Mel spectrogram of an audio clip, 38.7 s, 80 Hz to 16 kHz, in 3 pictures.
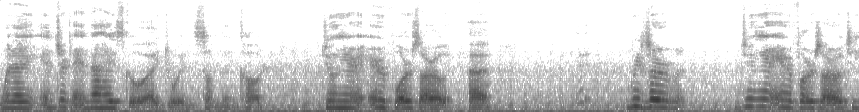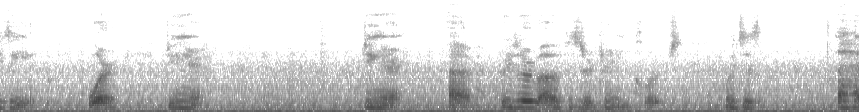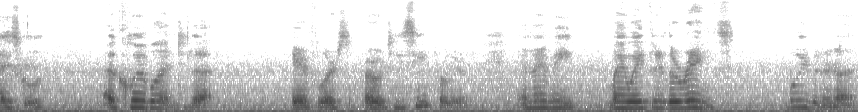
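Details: Adult woman with cerebral palsy diagnosed at 6 months old, which she thinks is level 4 or 5; it affects her whole body, including her speech (somewhat) and hands; she also has dystonia; dysarthria (cerebral palsy).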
